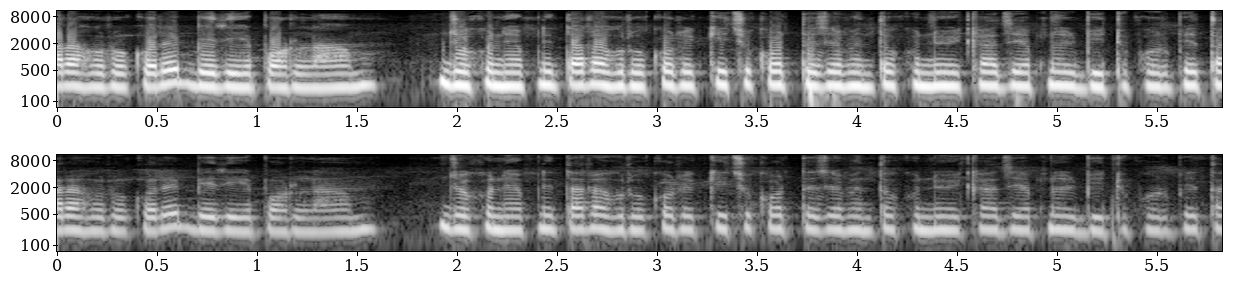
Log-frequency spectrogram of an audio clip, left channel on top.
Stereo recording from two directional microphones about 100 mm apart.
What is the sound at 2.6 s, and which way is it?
A woman's voice, 50° left (ahead or behind).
